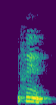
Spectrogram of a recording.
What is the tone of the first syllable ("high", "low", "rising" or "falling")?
falling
